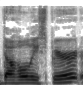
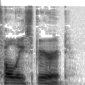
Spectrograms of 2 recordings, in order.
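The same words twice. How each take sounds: First: "the" said as a full, emphasized "thuh"; stressed article. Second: Said in the usual way. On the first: Shown as a demonstration. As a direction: lean on "the" before "Holy Spirit". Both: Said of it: "if the thes are there or not".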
